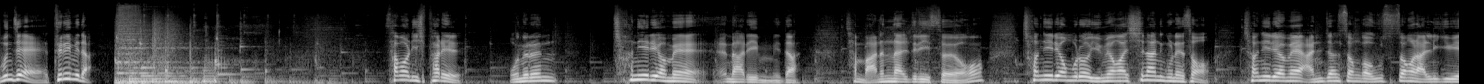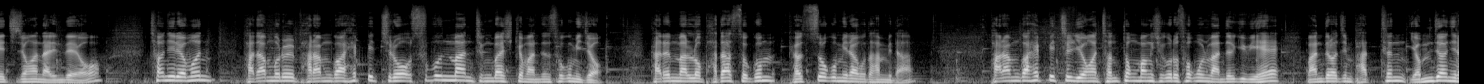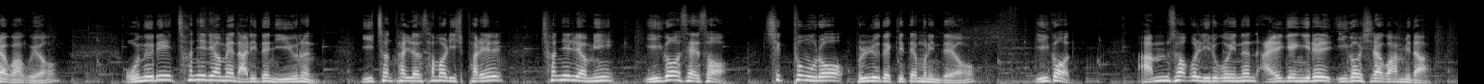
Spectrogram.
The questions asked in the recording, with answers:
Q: 오늘이 천일염의 날이 된 이유는 2008년 3월 28일 천일염이 이것에서 식품으로 분류됐기 때문인데요.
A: 광물. 광물 정답입니다.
